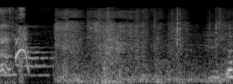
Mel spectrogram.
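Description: A cat's short high cry, rising and falling once right at the start, then a noisy hiss that runs on.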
